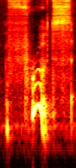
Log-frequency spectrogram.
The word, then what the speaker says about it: fruit: Fruit is pretty hard to say because you have two sounds. You have U, I. Of course, it is a little hard, especially the U, which is French, very French sounding.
